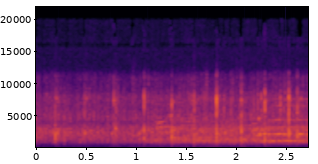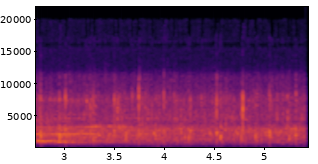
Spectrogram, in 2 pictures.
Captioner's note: audience cheering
